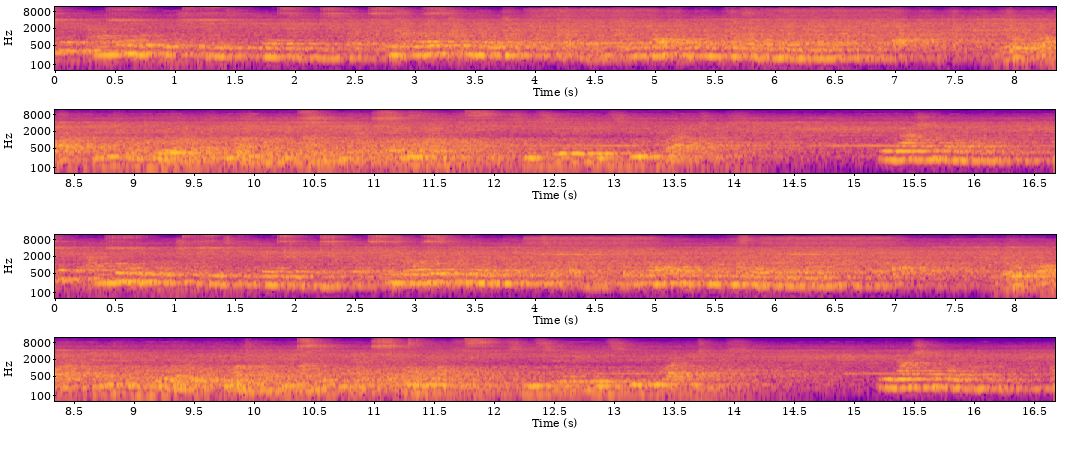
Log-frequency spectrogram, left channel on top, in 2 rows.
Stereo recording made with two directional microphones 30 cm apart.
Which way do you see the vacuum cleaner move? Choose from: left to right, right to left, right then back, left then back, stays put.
right to left.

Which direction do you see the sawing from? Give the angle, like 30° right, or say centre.
60° left.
